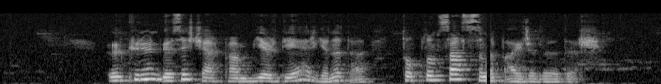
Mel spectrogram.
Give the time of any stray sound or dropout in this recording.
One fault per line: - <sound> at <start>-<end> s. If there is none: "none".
- dropout at 4.9-4.9 s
